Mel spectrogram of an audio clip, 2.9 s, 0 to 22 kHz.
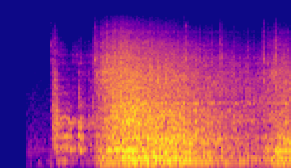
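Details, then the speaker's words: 1984 Dodge D150 Prospector V8, parked about 20 years, after ignition cylinder and fuel system work: short crank, then it catches and settles into a full, even run with no knocks or misses; a tick possibly comes from a broken exhaust manifold bolt. "It sounds really good. Does seem to. Yeah. People are not going to believe we have not had this truck running for 20 years."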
